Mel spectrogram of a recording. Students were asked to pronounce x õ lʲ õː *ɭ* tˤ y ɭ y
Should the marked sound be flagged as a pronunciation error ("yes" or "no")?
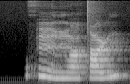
yes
